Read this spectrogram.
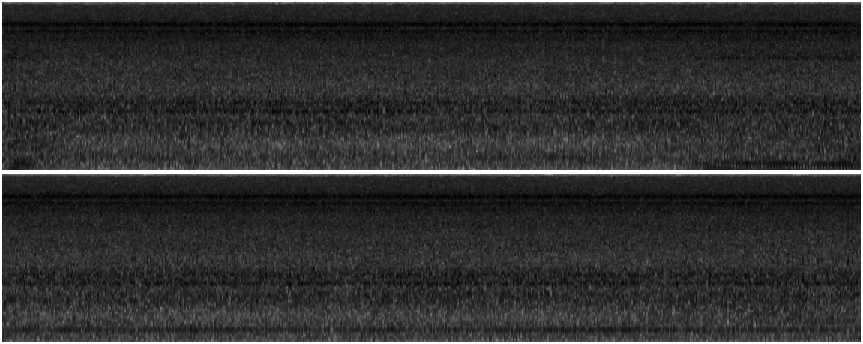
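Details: Loud idling noise outdoors at night, recorded through a frozen-shut window in freezing cold; the owner says it is not a generator. Faint, steady drone with constant low hum, like a distant idling engine; source unclear.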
